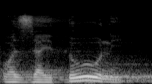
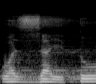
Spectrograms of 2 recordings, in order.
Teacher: apabila dihentikan tidak dibaca wazaituni, tapi wazaitun, panjang. Bahkan panjangnya lebih dari mad asli atau mad tobe. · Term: mad arid lis sukun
